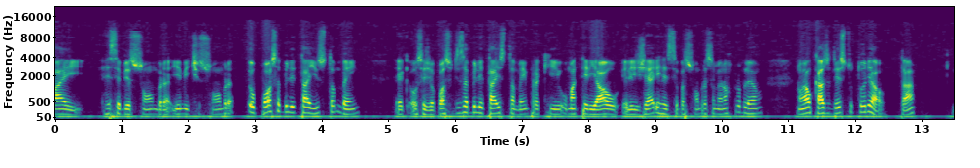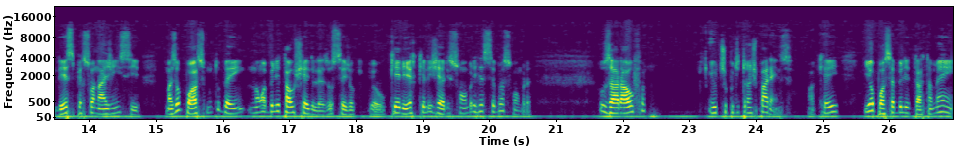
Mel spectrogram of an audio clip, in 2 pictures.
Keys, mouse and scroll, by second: 22.2 click, 24.2 click.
